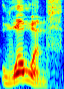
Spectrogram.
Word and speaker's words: Warrens: Warrens, that's how you say it.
